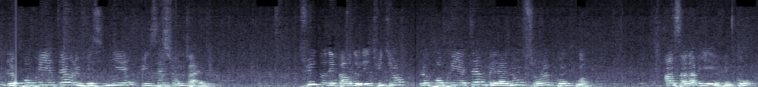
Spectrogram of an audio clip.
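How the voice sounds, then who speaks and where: A woman co-leading a tongue-in-cheek guided tour outdoors, speaking in a measured, presenter-like way. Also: high voice. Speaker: co-guide of a mock exhibition. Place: outdoors in front of a museum. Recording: distant mic with faint background noise.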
